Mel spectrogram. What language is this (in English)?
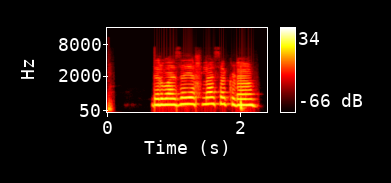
Pashto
